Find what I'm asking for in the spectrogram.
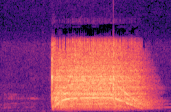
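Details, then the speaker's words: Chinese clone of a Suzuki King Quad ATV: about a second of high electric whirring as the starter motor spins freely while the engine never turns over or fires. This is typical of a bad, slipping starter clutch. "you hear that starter motor's turning nothing's engaging so that's usually typical of the starter clutch being bad"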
